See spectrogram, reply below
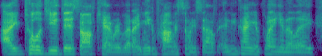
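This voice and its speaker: A man's voice: mid-range voice, steady tone, fast talker, pushed and bright. A man hosting a podcast, chatting enthusiastically with his guests. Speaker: podcast host. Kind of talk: enthusiastic interview chat.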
